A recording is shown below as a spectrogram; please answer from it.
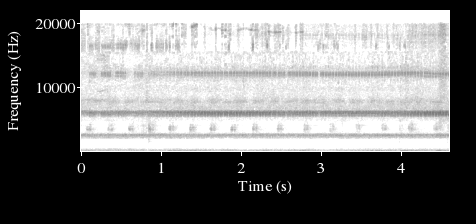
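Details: Crickets calling at dusk toward nightfall in a remote village: steady high ringing tones overlaid with quick pulsed chirps repeated more than twice a second, over a low rumbling rural background.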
